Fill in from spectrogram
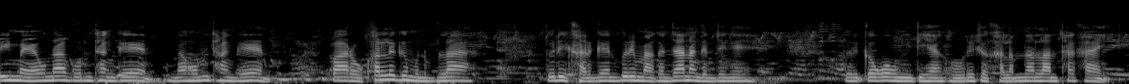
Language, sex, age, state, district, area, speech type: Bodo, female, 60+, Assam, Udalguri, rural, spontaneous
